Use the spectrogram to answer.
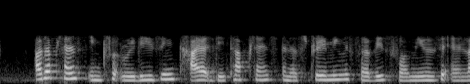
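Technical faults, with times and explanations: Throughout, G.729 codec: plainly rough, synthetic speech rebuilt from a filter model and sparse pulses, with nothing above 3.8 kHz, which fits an 8 kbit/s codec.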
